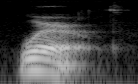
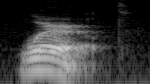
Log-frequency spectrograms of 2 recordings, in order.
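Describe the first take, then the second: Both takes have the same delivery.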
